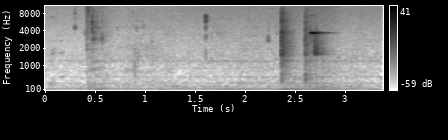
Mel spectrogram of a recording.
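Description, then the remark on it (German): A new instant camera's shutter clicks sharply twice as a photo is taken, followed by a brief high mechanical whir as the camera begins printing the photo, after some faint handling noise. “So, ich habe fotografiert, die Kamera druckt das jetzt aus.”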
